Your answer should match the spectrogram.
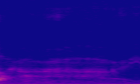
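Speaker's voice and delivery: breathy hushed whisper. Retold or imitated. Guard quietly telling inmates the destination, in a whisper. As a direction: lean in and let it out under your breath. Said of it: "He's like".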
